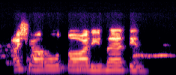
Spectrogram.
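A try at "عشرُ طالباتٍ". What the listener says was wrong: Ashru ya, shinnya dia sukun. Ashru. Ashru talibatin.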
